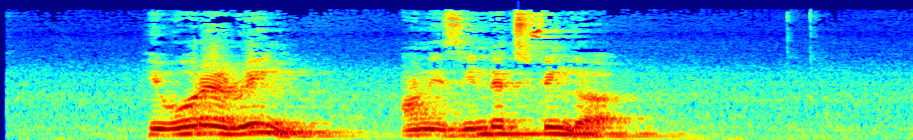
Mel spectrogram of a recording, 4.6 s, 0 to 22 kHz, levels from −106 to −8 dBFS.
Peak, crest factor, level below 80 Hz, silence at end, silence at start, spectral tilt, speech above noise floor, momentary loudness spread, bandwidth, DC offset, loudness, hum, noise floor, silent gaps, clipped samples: 0 dBFS; 14 dB; -46 dBFS; 1.15 s; 0.75 s; -5.5 dB/octave; 35 dB; 18 LU; 16.5 kHz; under 0.1%; -12 LUFS; none; -47 dBFS; none; under 0.1%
